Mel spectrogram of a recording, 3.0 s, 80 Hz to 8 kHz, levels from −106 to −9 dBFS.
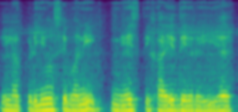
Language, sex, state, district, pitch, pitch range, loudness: Hindi, male, Jharkhand, Ranchi, 135 Hz, 125-140 Hz, -16 LUFS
